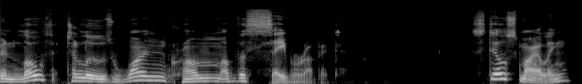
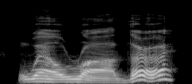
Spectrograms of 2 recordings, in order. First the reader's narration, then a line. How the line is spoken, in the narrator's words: he drawled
